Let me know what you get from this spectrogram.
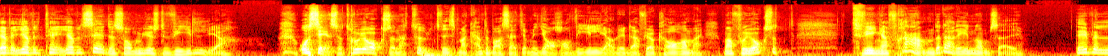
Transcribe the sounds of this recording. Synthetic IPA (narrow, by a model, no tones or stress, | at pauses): jɑːvɪjɑːɡvɪlt̪ʰɛjɑːɡvɪlseːd̪ɛsɔmjɵst̪vɪlja̰ | ɔsɛnsɔt̪ʰɾuːɾjɑɔksɔnat̪ʰʉ̟ːlɪt̪viːsmankʰanɪnt̪əɑːɾasɛjat̪jɑːmɛnjɑːɡhaɾvɪlja̰ɔd̪ɛːd̪æɾfœɾjɑːɡ̚kʰlɑːɾaɾmɛ̰jmanfoːɾjɵɔksɔt̪ʰvɪŋːafɾamːd̪ɛd̪æːɾɪnːɔmsɛ̰j | d̪̥ɛːɾvɛl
